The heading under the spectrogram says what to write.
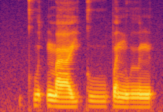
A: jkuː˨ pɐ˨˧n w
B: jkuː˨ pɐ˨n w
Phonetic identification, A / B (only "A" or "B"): B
